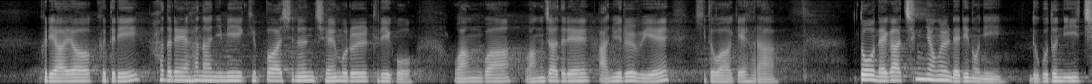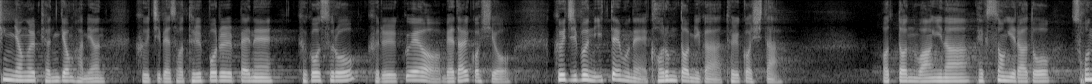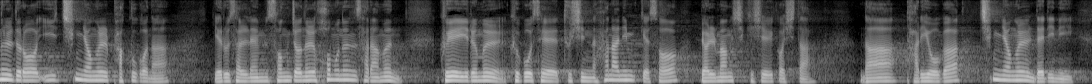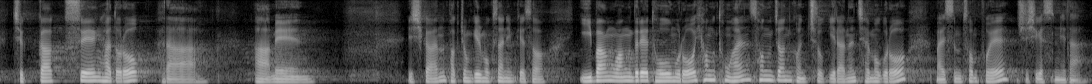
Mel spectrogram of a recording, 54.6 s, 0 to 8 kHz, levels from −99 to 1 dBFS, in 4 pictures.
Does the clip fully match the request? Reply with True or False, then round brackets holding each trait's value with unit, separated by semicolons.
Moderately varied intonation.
True (4.4 semitones)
